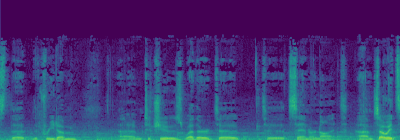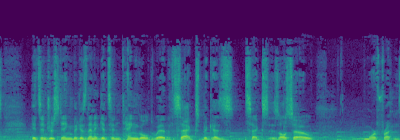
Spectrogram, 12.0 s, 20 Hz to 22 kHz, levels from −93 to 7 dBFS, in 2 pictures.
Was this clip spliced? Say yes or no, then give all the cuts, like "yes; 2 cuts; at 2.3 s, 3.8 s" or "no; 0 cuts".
yes; 2 cuts; at 8.6 s, 9.7 s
